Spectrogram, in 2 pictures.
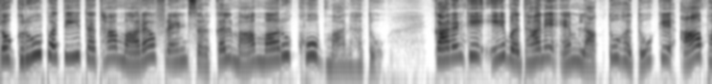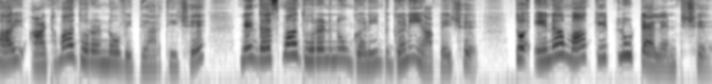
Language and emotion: Gujarati, neutral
